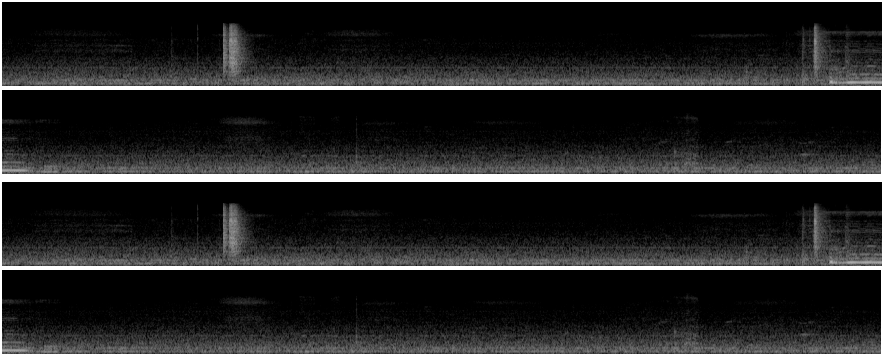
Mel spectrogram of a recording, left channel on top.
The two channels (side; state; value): both; identical; correlation 1.00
